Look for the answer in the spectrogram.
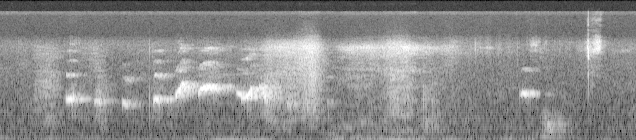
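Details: Pet cockatiel singing: a short series of clear whistled notes stepping upward in pitch, then a brief trailing whistle, over a low background hum.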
